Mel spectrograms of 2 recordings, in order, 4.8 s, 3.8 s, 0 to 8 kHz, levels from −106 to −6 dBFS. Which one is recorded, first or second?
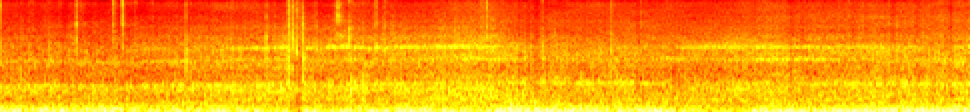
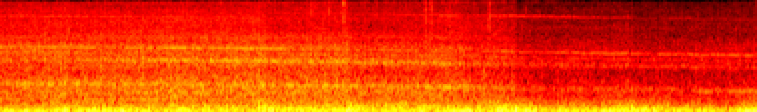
second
